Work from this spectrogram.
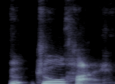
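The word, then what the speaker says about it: Zhuhai: Um, how do you pronounce it? Um, Thomas Zuhai or Juhai. Juhai.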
